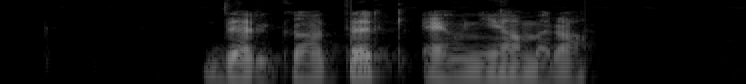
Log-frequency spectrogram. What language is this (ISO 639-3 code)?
zza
